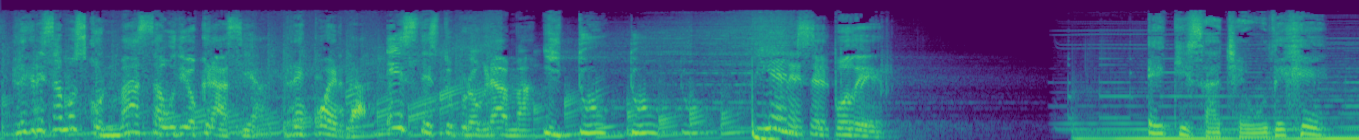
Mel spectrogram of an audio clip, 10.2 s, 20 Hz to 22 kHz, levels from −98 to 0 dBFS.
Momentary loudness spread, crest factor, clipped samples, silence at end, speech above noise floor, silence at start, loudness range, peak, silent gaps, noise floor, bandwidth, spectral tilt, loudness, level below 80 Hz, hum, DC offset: 10 LU; 14 dB; under 0.1%; 0 s; 49 dB; 0 s; 4 LU; -8 dBFS; none; -70 dBFS; 16 kHz; -4 dB/octave; -21 LUFS; -32 dBFS; none; under 0.1%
